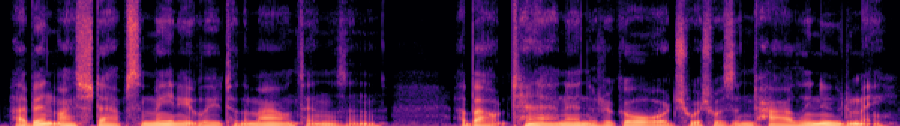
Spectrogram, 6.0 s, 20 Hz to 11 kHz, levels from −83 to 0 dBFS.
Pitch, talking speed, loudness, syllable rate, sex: 110 Hz, 200 wpm, -18 LUFS, 6.1 syllables/s, male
